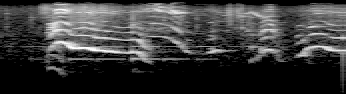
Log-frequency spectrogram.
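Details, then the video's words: Pet dog singing to a ukulele: a long bending howl rising then falling, followed by short howled yelps, with a steady plucked ukulele note underneath. "Dog singing!"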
